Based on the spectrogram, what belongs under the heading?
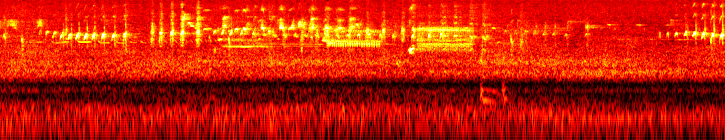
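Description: Marsh birds chirping, with quick repeated high notes and short trills, over a low wind rumble on the microphone.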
